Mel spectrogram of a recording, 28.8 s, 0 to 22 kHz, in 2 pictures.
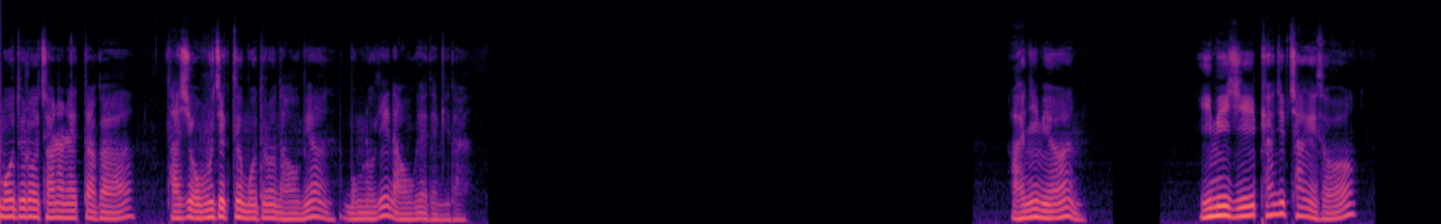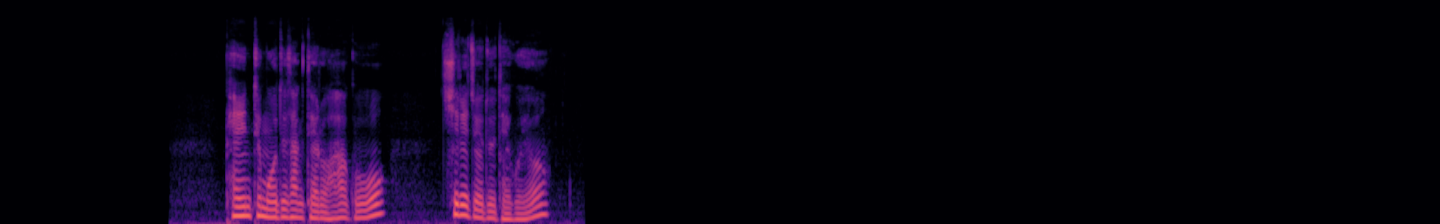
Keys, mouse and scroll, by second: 0.0 click, 3.3 middle click, 4.0 middle click, 4.3 drag, 4.7 click, 5.2 click, 5.6-7.9 drag, 8.2 /, 8.5 middle click, 8.9 middle click, 10.1 Tab, 14.0-16.8 drag, 18.2-20.1 drag, 22.8-24.7 drag, 26.5 click, 27.8 click.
